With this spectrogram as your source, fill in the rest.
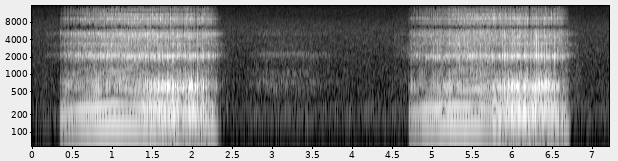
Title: Snore galore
